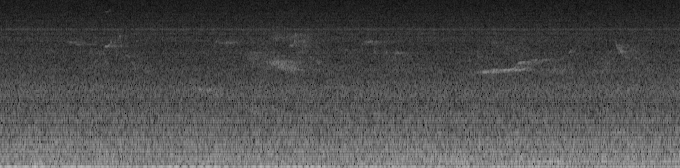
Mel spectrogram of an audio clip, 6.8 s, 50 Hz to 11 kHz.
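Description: Steady hiss from a 432 MHz SSB transceiver's receiver, tuned to a moonbounce contact. The weak JT65 signal lies buried in the noise and no tone stands out. Under it is a low rumble, with a few faint, short high chirps.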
